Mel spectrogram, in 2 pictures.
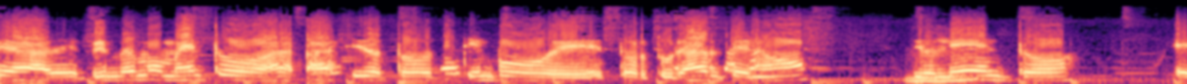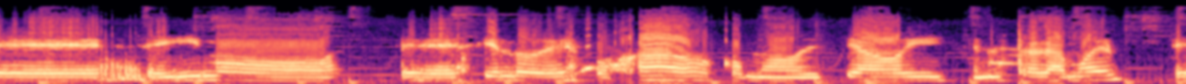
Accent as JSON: {"language": "Spanish", "town": "Viedma", "region": "Río Negro", "country": "Argentina", "tie": "born there", "said": "Yo soy, mi lugar de origen es Río Negro, Viedma, Carmen de Patagones, donde yo nací. Mi familia viene de la meseta Sumuncura, soy mapuche. Toda mi remá, mi familia es mapuche."}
